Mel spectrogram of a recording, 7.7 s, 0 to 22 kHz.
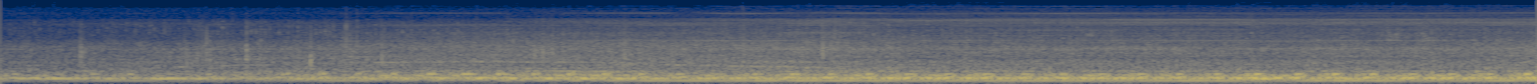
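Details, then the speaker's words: Porsche 928S reversing while warmed up: steady, even engine rumble with no knocks, whine or grinding, normal; the loud ugly reverse noise appears only when cold and was later blamed on a failing transmission. "As you can see, everything works and sounds perfectly normal."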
